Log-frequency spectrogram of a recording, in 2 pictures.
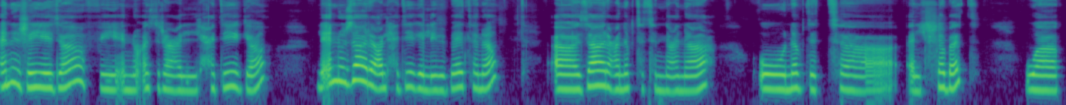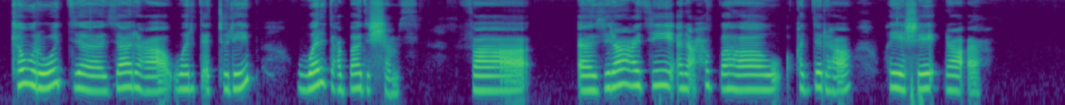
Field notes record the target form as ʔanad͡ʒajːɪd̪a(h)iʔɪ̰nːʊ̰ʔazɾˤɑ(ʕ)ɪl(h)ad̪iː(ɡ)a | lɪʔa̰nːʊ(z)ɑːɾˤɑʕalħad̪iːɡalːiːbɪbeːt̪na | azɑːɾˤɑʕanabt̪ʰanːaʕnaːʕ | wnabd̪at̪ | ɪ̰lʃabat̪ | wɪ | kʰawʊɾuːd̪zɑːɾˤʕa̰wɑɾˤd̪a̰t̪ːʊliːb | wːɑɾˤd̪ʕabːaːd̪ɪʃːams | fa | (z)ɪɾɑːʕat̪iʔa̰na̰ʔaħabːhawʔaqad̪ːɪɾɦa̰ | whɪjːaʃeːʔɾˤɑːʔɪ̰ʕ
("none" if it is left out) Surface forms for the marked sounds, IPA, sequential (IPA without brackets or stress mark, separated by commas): f, ʕ, ħ, ɡ, z, z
